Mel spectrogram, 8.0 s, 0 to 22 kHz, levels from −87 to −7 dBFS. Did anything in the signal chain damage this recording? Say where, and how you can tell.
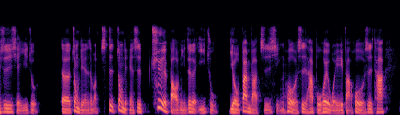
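Yes: short stalls from late packets at 2.09–2.20 s, 2.52–2.61 s and 6.76–6.84 s, in the network and jitter buffer stage. Speech holds one sound too long, by 83, 71 and 59 ms, then resumes intact: the buffer ran empty, so the receiver stretched audio until each packet arrived.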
